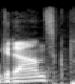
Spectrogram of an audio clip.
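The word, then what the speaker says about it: Gdańsk: Gdansk, Poland. – I think he pronounced that right. – sounded right.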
